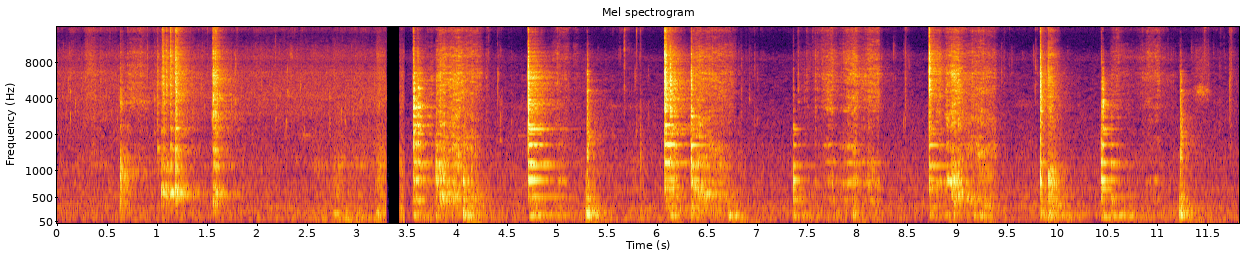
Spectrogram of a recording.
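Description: A metal spoon scraping and knocking against a metal cooking pot in irregular strokes, about one every half-second to second, as yogurt is stirred into browning chicken to fry the qorma masala.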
